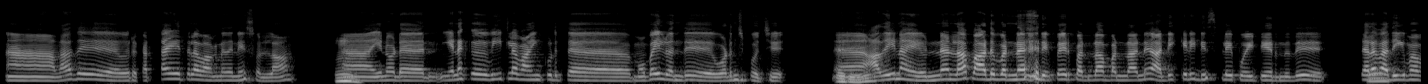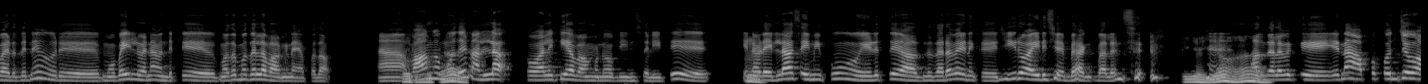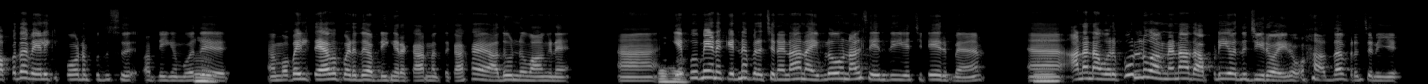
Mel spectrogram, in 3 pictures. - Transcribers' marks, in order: laughing while speaking: "பாடுபன்னேன் ரிப்பேர் பண்லாம் பண்லான்னு. அடிக்கடி டிஸ்ப்ளே போயிட்டே இருந்தது"; in English: "டிஸ்ப்ளே"; in English: "குவாலிட்டியா"; laughing while speaking: "என் பேங்க் பேலன்ஸ் அந்த அளவுக்கு"; in English: "என் பேங்க் பேலன்ஸ்"; chuckle; chuckle
- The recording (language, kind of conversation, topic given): Tamil, podcast, பணத்தை இன்று செலவிடலாமா அல்லது நாளைக்காகச் சேமிக்கலாமா என்று நீங்கள் எப்படி தீர்மானிக்கிறீர்கள்?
